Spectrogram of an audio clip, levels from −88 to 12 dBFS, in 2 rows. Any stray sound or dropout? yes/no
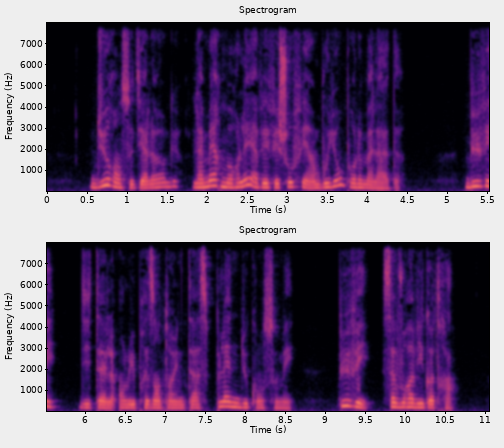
no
